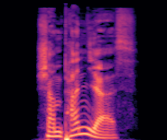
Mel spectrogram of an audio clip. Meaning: genitive singular of Champagner
- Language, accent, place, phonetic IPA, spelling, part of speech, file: German, Germany, Berlin, [ʃamˈpanjɐs], Champagners, noun, De-Champagners.ogg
